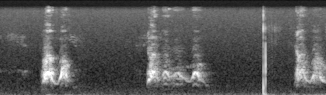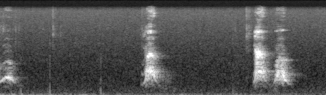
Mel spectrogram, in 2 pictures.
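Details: Two pet dogs barking together at home, five separate bursts of sharp, hoarse barks spaced about one to two seconds apart, some doubled, with a single sharp click between them and a quiet room otherwise.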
